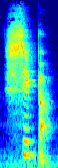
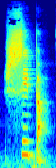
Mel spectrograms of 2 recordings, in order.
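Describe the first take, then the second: First: Said very fast, the words squeezed together. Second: Said very fast, the words squeezed together.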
